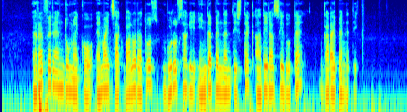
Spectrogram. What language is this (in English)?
Basque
